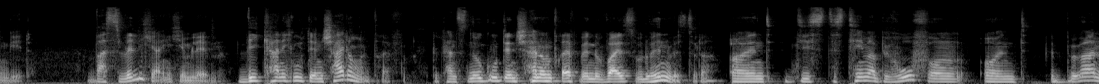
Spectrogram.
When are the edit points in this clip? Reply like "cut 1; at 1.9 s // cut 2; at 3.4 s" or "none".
cut 1; at 2.3 s // cut 2; at 2.9 s // cut 3; at 4.2 s // cut 4; at 7.2 s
